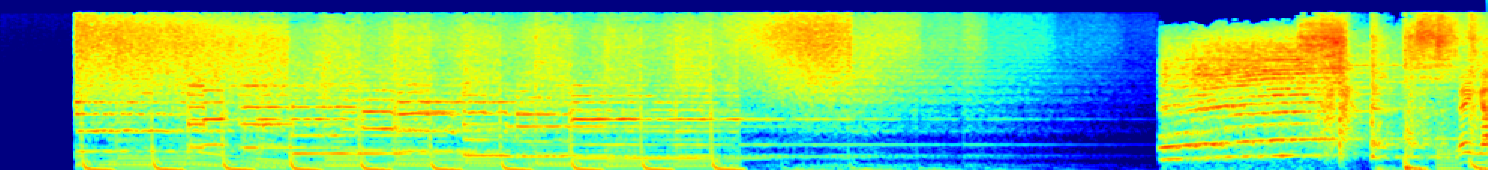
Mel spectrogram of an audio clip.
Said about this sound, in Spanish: que suene la sirena, que suene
